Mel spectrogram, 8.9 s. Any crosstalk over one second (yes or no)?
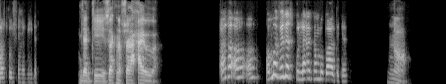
no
